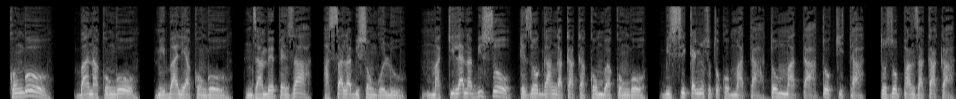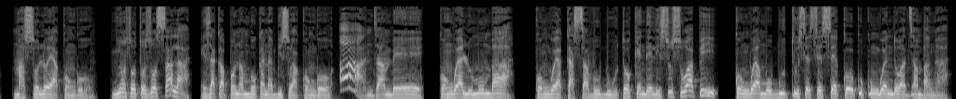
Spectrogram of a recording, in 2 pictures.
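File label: Lingala, male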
